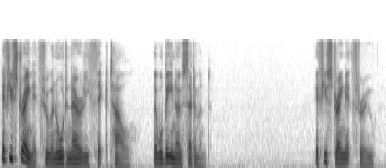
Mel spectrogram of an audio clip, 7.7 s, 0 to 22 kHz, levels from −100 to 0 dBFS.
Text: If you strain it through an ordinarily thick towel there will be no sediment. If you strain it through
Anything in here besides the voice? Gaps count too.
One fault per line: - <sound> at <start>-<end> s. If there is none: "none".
none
